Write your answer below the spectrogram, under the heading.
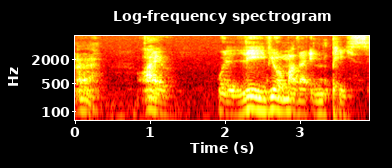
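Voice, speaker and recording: This put-on character voice growls at a very slow pace. Its intonation stays fairly even. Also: man, fairly low pitch for a man. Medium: read story.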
